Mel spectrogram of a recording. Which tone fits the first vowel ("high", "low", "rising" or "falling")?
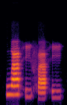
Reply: high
